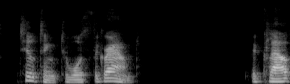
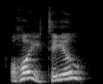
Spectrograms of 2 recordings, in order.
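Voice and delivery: loud, high hail across the harbour; cheerful call; 11 semitones higher, 6 dB louder than usual. Acted. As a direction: call out to a friend from the bike. Greeting friend while riding.

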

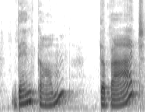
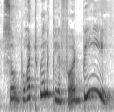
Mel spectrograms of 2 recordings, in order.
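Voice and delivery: plain reading voice

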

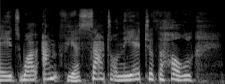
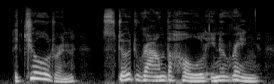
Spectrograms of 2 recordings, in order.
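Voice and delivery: ordinary delivery

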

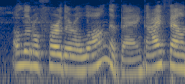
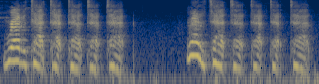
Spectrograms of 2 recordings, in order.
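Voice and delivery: woodpecker drumming; 3 semitones higher than usual. Shown as a demonstration. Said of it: "Let me give you a hint".

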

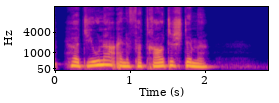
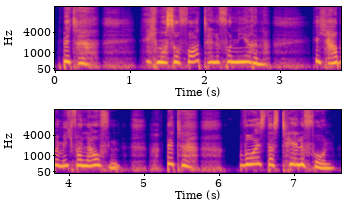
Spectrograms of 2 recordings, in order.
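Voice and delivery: high, urgent begging for a phone; frightened girl begging at a stranger's door; desperate pleading; 11 semitones higher than usual. Acted. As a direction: plead breathlessly, much higher, lost and scared. Lost Juna begs at hut door.

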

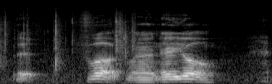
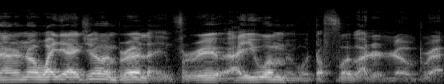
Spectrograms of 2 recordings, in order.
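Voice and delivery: much lower, slow, dazed mumble; spaced-out pothead; 9 semitones lower, slower than usual. Acted. Pothead who just joined the party, mumbling low and dazed.

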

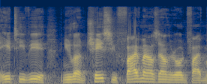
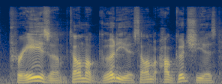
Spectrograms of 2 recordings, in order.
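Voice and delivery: ordinary talk, nothing marked

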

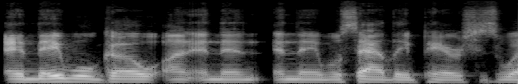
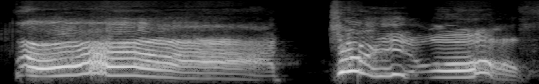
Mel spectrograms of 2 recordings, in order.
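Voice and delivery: very high screamed impression; drawn-out scream in a put-on voice; Shredder impersonation; 6 dB louder, much slower than usual. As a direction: shriek it, hammed up to the limit. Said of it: "impersonation of Shredder".

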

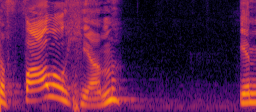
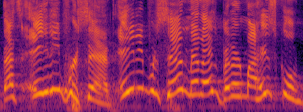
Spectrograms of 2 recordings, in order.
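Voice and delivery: eighty percent said higher and higher; excited; 10 semitones higher than usual. Real, not acted. Pastor delighting in his kids being found, excited. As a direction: pitch climbing with delight.

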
